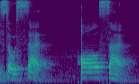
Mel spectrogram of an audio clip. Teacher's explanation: And notice I don't push out that T.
